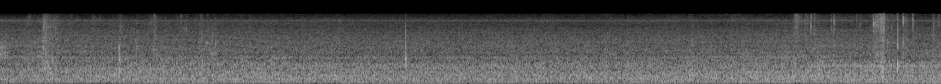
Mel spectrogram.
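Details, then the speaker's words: 1983 Gibson SlumberMaster window casement AC, 40 years old, repainted, first run after install, heard from outside: steady, even fan rush with a faint compressor hum and a few light clicks; compressor quiet, fan powerful, unit running great. "compressor is nice and quiet but I do hear the fan sounds powerful 40 year old unit still running great"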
